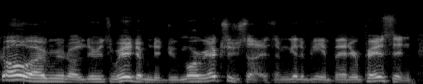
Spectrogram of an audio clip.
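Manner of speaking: derisive mocking send-up of eager voices. Imitating what everybody says about resolutions, in a mocking tone. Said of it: "I like how the mocking tone is there".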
